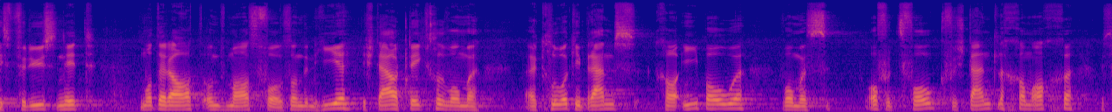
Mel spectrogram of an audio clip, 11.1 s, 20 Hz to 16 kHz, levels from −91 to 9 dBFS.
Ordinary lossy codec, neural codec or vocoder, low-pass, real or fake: none; none; 14.4 kHz; real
